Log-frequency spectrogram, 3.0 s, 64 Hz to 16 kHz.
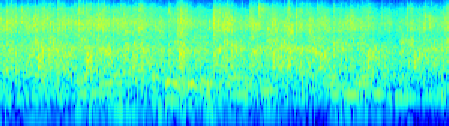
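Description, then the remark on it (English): An audience applauds circuit judges at the 2014 candidate forum in Estill County, carried live by WSKB. The applause is steady, a dense, loud wash of clapping that holds for about three seconds, with faint voices murmuring underneath. “If we could have a round of applause for our circuit judges.”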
